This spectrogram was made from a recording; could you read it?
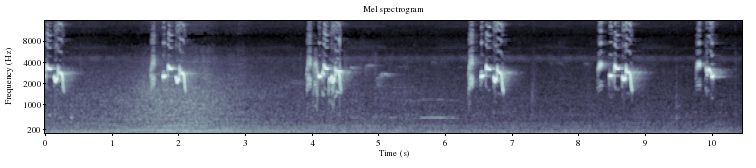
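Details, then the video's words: Song of a sooty-headed bulbul, used as bait to make another bird call back: short, jaunty warbling phrases spaced about two seconds apart, six in all, over quiet low background noise. "pancingan suara burung kutilang yang jarang bunyi"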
